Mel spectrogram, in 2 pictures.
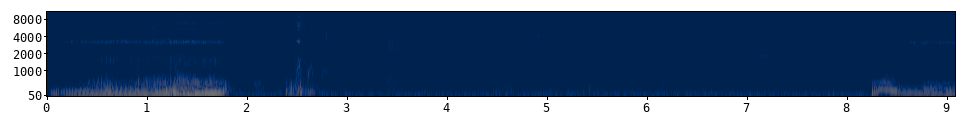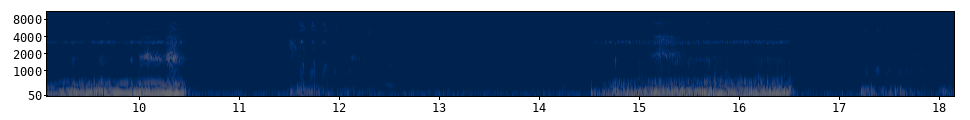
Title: Senorita Snore-y face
